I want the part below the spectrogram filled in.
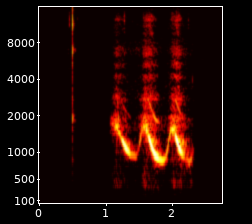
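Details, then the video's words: Rose-ringed parakeet, a talking ring-neck kept as a pet, giving three looping whistled phrases that rise and fall over about a second and a half, with a single click just before. "PARROT KING PARROT INDIAN TALKING |RING NECK"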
